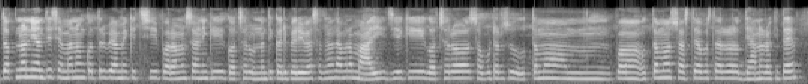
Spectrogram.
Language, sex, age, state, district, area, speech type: Odia, female, 18-30, Odisha, Jajpur, rural, spontaneous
